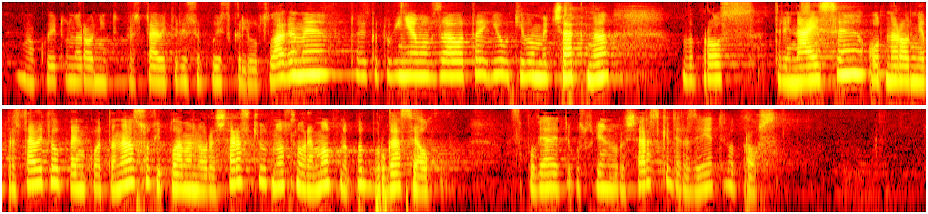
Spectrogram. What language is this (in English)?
Bulgarian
